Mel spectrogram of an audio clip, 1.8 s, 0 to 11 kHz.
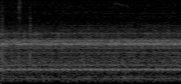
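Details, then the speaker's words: Sole F85 treadmill incline motor raising the deck on command from the console, with its worm gear turning; a quiet, even electric hum at steady pitch with no knocks or grinding, so normal incline motor operation. "incline motor is moving you can see that right there that's the that's the worm gear turning"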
